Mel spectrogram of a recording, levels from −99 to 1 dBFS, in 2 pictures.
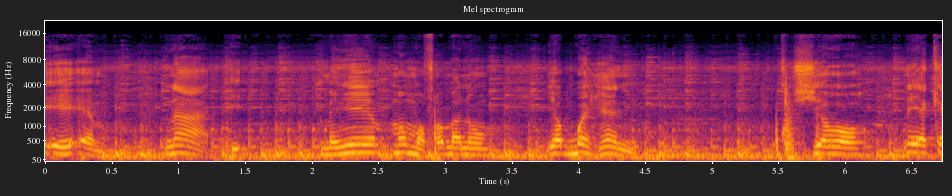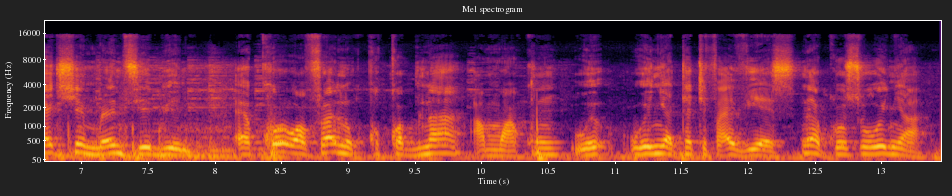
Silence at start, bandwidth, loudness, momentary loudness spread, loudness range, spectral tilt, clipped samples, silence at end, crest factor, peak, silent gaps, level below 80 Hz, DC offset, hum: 0 s; 15.5 kHz; -19 LUFS; 8 LU; 3 LU; -4.5 dB/octave; under 0.1%; 0 s; 16 dB; -4 dBFS; none; -40 dBFS; under 0.1%; none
